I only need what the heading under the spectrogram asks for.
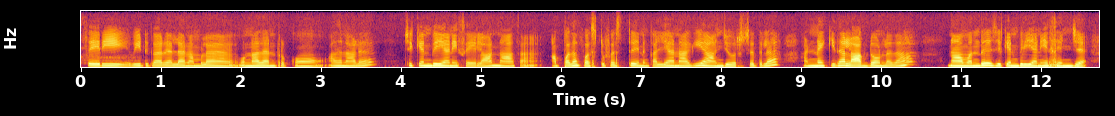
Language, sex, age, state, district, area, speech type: Tamil, female, 18-30, Tamil Nadu, Namakkal, rural, spontaneous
